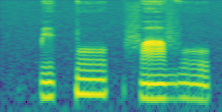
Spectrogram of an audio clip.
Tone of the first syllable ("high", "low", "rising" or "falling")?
low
